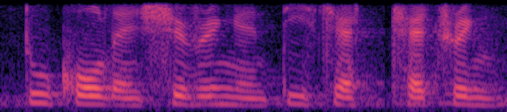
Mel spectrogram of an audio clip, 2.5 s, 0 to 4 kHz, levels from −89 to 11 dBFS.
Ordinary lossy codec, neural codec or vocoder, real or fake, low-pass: none; none; real; 3.6 kHz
